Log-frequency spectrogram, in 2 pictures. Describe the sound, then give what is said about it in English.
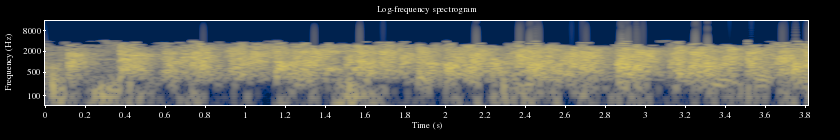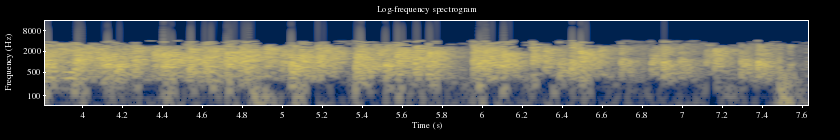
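A standing audience at a church service claps together in a loud, sustained burst of applause for a guest speaker, with many overlapping hand claps forming a dense, steady patter that holds for several seconds without voices. “Stand up now and give Jesus Christ a hand clap for Anthony.”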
